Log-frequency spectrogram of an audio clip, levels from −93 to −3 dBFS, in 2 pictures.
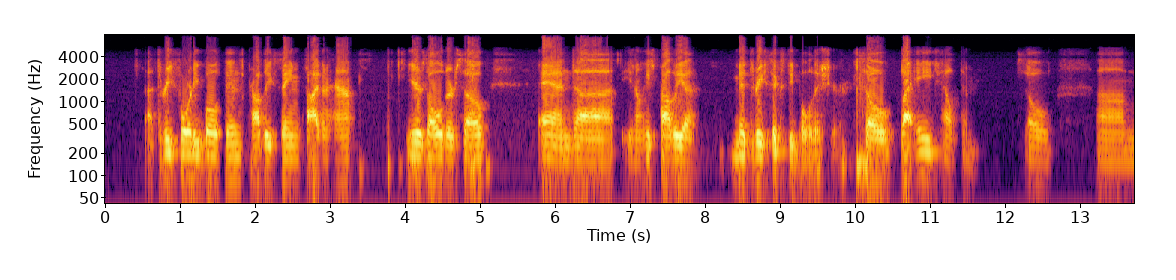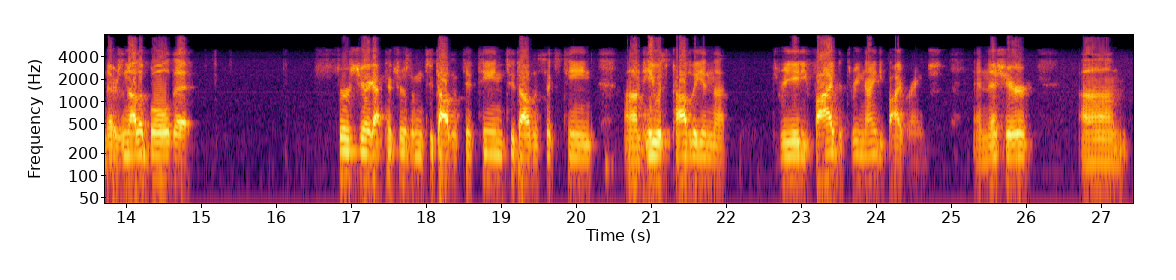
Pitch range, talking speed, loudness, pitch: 85-95 Hz, 130 wpm, -12 LUFS, 90 Hz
